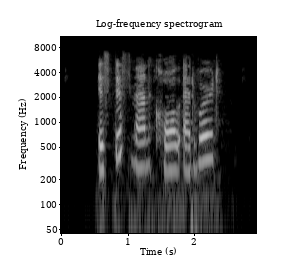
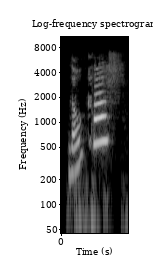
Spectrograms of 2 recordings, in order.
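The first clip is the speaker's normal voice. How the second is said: much higher, louder indignant echo; outraged echo; 11 semitones higher, 5 dB louder than usual. Acted. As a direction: spit the insult back in shock. Girl repeats the insult.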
